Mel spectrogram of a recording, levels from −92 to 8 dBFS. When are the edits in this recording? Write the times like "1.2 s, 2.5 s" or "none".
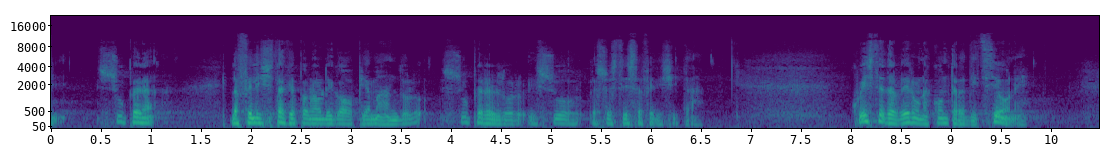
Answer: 8.0 s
